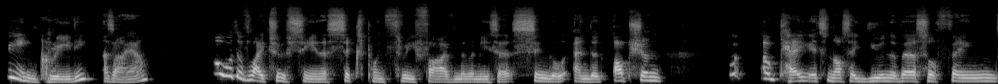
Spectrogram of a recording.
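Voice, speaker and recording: A man's voice: on the high side, darkish tone. A British man narrating a scripted product review with chatty, wry asides and emphatic phrasing.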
